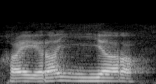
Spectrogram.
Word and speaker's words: خيرا يره: Khairan bacanya khairai, alinnya hilang, yarahu, khairai yarah.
